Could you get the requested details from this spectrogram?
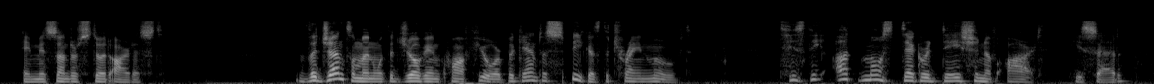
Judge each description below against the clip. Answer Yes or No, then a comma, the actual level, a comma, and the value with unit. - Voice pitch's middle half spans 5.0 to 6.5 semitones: Yes, average, 5.3 semitones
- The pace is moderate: No, slow, 125 wpm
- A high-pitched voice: No, medium, 140 Hz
